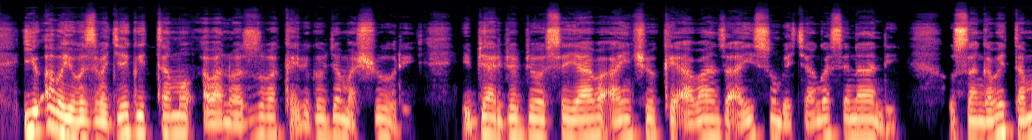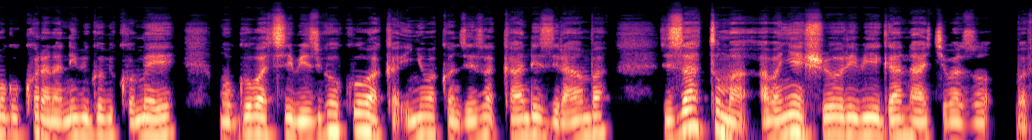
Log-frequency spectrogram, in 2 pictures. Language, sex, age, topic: Kinyarwanda, male, 18-24, education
